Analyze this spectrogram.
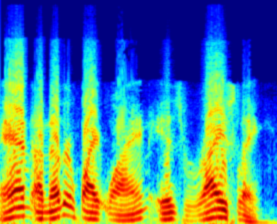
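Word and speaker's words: Riesling: famous for risling okay sometimes we can pronounce this word a little different than I do and we say it reasing right so I usually I'm reasing is probably more used than risling but I don't know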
